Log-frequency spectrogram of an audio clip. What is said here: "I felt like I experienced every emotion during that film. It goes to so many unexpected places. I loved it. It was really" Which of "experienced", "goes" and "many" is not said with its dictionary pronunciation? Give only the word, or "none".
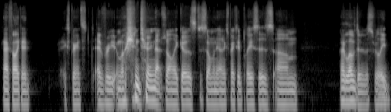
none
